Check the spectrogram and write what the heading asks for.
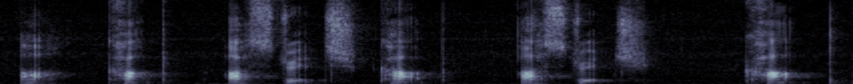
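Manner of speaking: "Ostrich" and "cop" with an open "ah"; short O demo. Shown as a demonstration. Teacher drilling short O words, careful open "ah" in "cop". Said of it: "when you say this sound".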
